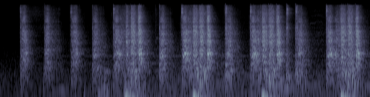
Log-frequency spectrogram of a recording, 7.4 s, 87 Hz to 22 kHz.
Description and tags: ATV Engine Turn 3
engine, electric, high, Machinery, Factory, medium, machine, Mechanical, motor, Industrial, low, Rev, Buzz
